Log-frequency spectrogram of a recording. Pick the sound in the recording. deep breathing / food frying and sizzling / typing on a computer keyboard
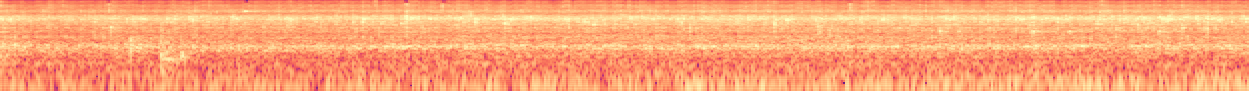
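food frying and sizzling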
